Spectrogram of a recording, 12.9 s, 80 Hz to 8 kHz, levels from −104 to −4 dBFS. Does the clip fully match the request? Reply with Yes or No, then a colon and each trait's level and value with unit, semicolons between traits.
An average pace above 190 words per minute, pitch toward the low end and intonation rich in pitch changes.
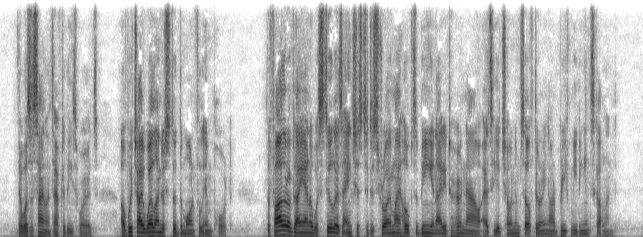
No: fast, 205 wpm; low, 110 Hz; average, 3.1 semitones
